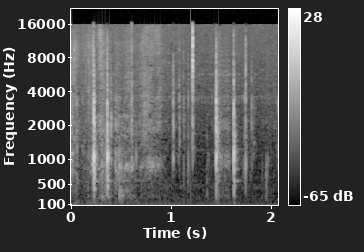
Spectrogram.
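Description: Handling noise in the dark: a handful of short, sharp clicks and knocks, irregularly spaced, as things are fumbled and handled.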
